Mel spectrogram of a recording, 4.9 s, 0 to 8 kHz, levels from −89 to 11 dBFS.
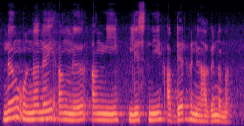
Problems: none marked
